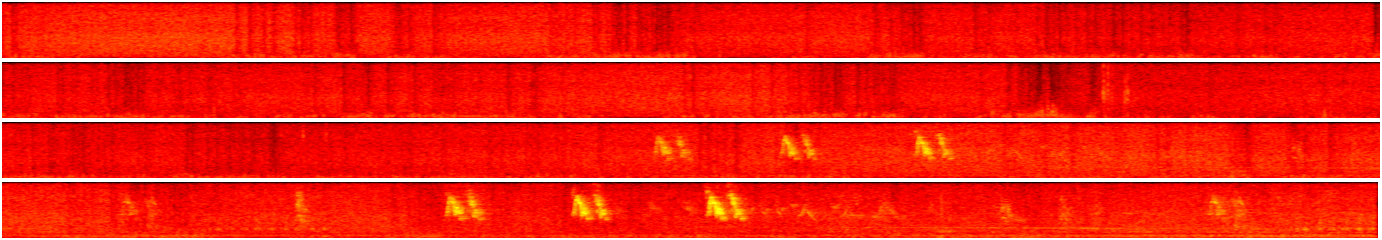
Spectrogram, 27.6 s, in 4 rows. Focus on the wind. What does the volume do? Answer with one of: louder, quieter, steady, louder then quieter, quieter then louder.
steady.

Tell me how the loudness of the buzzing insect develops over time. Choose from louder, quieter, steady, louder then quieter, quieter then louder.
louder.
